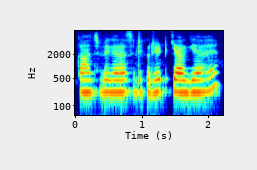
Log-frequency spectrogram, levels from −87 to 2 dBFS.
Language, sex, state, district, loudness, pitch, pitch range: Hindi, female, Bihar, Supaul, -21 LUFS, 225 Hz, 225-230 Hz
